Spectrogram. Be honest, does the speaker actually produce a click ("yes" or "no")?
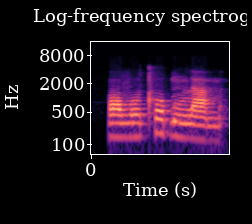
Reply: no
